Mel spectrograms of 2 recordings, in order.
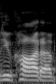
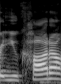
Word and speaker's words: yukata: before I can't remember the word yucata but I've been saying it wrong like the entire trip so we have our Yukata on and we have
